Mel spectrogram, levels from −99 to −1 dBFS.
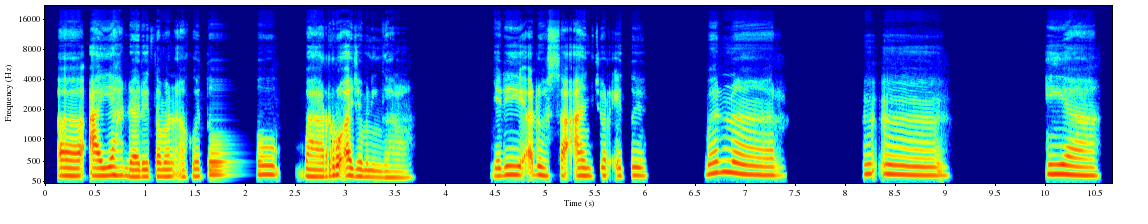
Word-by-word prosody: eee, 170 -1 +5 0.2
ayah 185 +1 +3
dari 155 0 +2
teman 155 0 0
aku 150 +2 -4
itu - - -1 0.9
baru 160 +4 +2
aja 165 -2 +3
meninggal, 135 -2 -4 0.8
jadi 190 +3 0
aduh 190 -2 +1
sehancur 175 0 -1
itu 175 +1 -3 0.6
bener. 210 -6 +1 0.8
Mhm. 195 -4 0 1.0
Iya. 195 -4 +3
180 Hz, 90 wpm, -21 LUFS, 160-195 Hz, 1.0 s, eee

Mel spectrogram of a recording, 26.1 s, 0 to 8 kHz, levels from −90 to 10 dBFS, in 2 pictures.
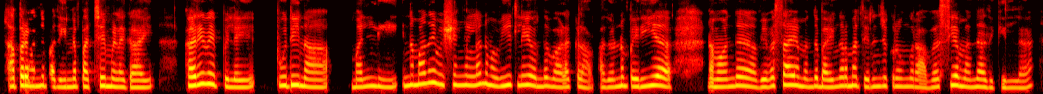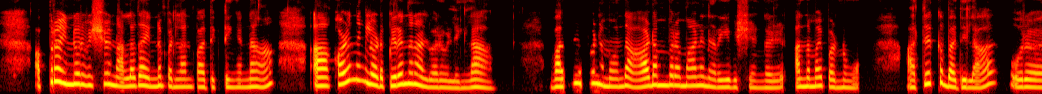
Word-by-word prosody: அப்பறம் 280 0 +5
வந்து 275 +2 0
பாத்தீங்கன்னா, 235 0 -1
பச்சை 250 +3 +1
மிளகாய், 225 -2 -1 0.5
கறிவேப்பிலை, 275 -7 +3 0.4
புதினா, 285 -3 +3 0.5
மல்லி 250 0 -1 0.2
இந்த 290 - +1
மாதிரி 350 +3 +2
விஷயங்கள்லாம் 300 +2 0
நம்ம 295 -4 +1
வீட்லயே 300 +1 +1
வந்து 265 0 -2
வளக்கலாம். 235 -1 -4
அது 225 0 -5
ஒண்ணும் 265 +3 -1
பெரிய 255 +4 +2 0.7
நம்ம - - 0
வந்து 255 +3 0 0.3
விவசாயம் 270 +3 +1
வந்து 245 +2 -2
பயங்கரமா 270 +4 0
தெரிஞ்சுக்கிறோங்கற 255 0 -4
அவசியம் 250 +5 -1
வந்து 240 +1 -2
அதுக்கு 220 -1 -7
இல்ல. 215 0 -6 0.8
அப்பறம் 410 -1 +5
இன்னொரு 320 -1 +5
விஷயம் 315 0 +1
நல்லதா 270 +3 +2
என்ன 270 +3 0
பண்ணலான்னு 245 -1 -3
பாத்துக்ட்டீங்கன்னா, 230 +1 -3 0.8
அ - - +8 0.2
குழந்தைங்களோட 360 - +4
பிறந்த 325 +4 +5
நாள் 275 -5 +1
வரும் 220 -1 -3
இல்லைங்களா, 210 +3 -2 1.0
வர்றப்போ 345 +7 0
நம்ம 260 -3 0
வந்து 270 +2 +1 0.2
ஆடம்பரமான 285 0 +2 0.2
நிறையா 230 0 -1
விஷயங்கள் 215 -1 -6 0.3
அந்த 250 +1 +1
மாரி 270 0 -1
பண்ணுவோம். 220 -1 -6 0.6
அதுக்கு 340 - 0
பதிலா 225 -1 -1 0.5
ஒரு 235 0 +1
255 Hz, 120 wpm, -23 LUFS, 235-290 Hz, 1.0 s, அ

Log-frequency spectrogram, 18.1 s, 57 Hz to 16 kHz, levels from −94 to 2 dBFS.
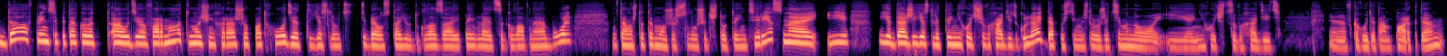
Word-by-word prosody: Да, 290 +10 +5
в - - -22
принципе 240 -4 +1
такой, 230 0 +3
вот, 215 - +3 0.2
аудиоформат- 210 +3 +4
он 215 - +4
очень 205 -2 +1
хорошо 190 0 0
подходит, 195 0 +1
если 175 -1 -3
у 165 - -4
те 160 -1 -10
тебя 170 -3 +1
устают 160 -1 -3
глаза 160 -1 0
и 155 - -2
появляется 160 -2 -2
головная 160 +1 -2
боль. 240 +10 +1 0.5
Потому 175 -1 0
что 175 +2 -5
ты 180 +1 -1
можешь 160 -2 -3
слушать 160 -1 -6
что-то 155 0 -4
интересное. 220 - +3
И, 230 +2 -1 0.4
и 225 -2 +5
даже 210 0 +6
если 195 -3 +2
ты 195 +3 0
не 185 0 +2
хочешь 180 -1 0
выходить 175 -1 0
гулять- 240 - +2
допустим, 160 -2 -1
если 150 +2 -6
уже 150 0 -3
темно 150 -4 -3
и 135 +1 -9
не 150 +3 -7
хочется 150 0 -7
выходить, 140 -2 -6 0.6
э, 135 -3 -6
в 140 - -16
какой-то 145 -1 -4
там 140 -1 -4
парк, 145 +1 0
да- 150 +3 -1
170 Hz, 165 wpm, -20 LUFS, 155-210 Hz, 0.6 s, даже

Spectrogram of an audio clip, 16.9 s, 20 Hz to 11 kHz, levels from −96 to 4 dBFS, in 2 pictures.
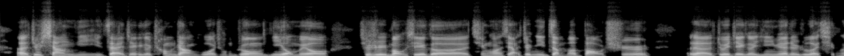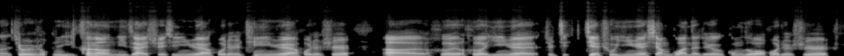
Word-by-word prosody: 呃， 115 +1 +6
就 165 - -2
像 195 - +2
你 80 -4 -11
在 135 -2 +3
这 140 +3 -3
个 125 - -4
成 - - -8
长 - - +2
过 - - -4
程 90 - -18
中， 95 0 +1
你 - - -4
有 - - +3
没 - - -2
有 - - +2 0.3
就 115 - -4
是 115 -1 +2
某 - - +3
些 125 0 +1
个 95 -5 +2
情 95 - -9
况 120 -3 -3
下， - - +1
就 140 - -3
你 135 +1 -5
怎 - - +3
么 - - -1
保 - - +2
持， - - -4 0.3
呃， 100 -3 +4
对 120 +2 0
这 115 - +2
个 100 -1 0
音 105 +5 -7
乐 125 0 +1
的 90 - -2
热 - - 0
情 - - -6
呢？ 80 0 -9
就 120 -1 +1
是 115 - -4
说 120 - -6
你 100 -5 -7
可 100 - +2
能 110 +7 +3
你 95 - -6
在 115 +3 +4
学 110 0 -3
习 120 - -6
音 130 +2 -8
乐 130 -5 +3
或 - - -4
者 - - -3
是 - - -4
听 125 +8 -6
音 125 0 -6
乐， 120 -5 +4
或 95 - -4
者 - - -5
是， 95 -2 -1 0.3
呃， 85 -3 +3
和 105 +1 -1
和 100 +1 +1
音 125 +3 -5
乐 120 -6 +3
就 115 - -8 0.3
接 135 -1 +7
触 135 -1 -6
音 120 +3 -7
乐 125 -4 +2
相 125 +2 +1
关 130 0 +1
的 115 -2 -5
这 110 - -6
个 100 -3 -2
工 125 +5 -10
作 120 -5 +2
或 - - -3
者 95 -1 -6
是 95 -1 -2
110 Hz, 290 characters per minute, -27 LUFS, 95-125 Hz, 0.3 s, 接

